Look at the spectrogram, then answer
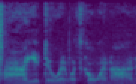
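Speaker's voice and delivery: low whispered gravelly voice. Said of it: "[name] is like".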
